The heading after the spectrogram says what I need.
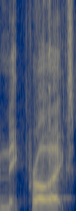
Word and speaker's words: Mick Pro X: You do what everyone else does and say Micro. It's actually Mick Pro X, but we've already questioned him that it's a bad name because everyone just end up saying Micro anyway.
